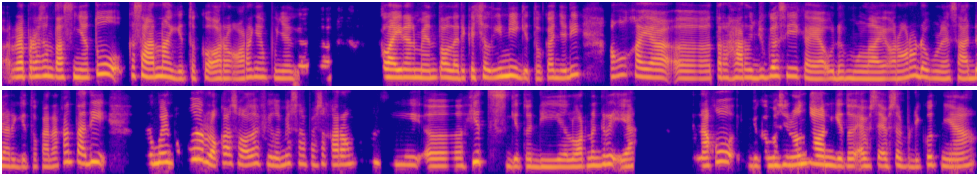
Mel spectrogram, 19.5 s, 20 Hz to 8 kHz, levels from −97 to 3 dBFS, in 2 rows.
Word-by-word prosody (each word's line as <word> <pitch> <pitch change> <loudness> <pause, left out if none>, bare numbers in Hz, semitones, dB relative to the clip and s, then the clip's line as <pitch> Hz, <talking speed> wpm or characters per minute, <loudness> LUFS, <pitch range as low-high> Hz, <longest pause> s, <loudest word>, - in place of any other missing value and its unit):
representasinya 255 -2 +3
tuh 340 0 +3 0.2
ke 285 - -3
sana 265 -1 +5
gitu 205 +1 -6
ke - - -4
orang-orang 210 +3 -1
yang - - -17
punya 215 -1 -3
gangguan 305 +1 -6 0.7
kelainan 240 -1 +7
mental 235 +1 +1
dari 215 - -1
kecil 235 -1 0
ini 270 +3 +5
gitu 210 -1 -5
kan, 230 0 0
jadi 225 +7 -1 0.4
aku 290 +4 -2
kayak, 245 -4 +4 0.2
eee, 210 -1 -3
terharu 230 0 +1
juga 270 +3 +3
sih 270 -2 -2
kayak 200 -1 0
udah 210 0 -3
mulai 205 -1 -1
orang-orang 215 +7 -1
udah 225 - -5
mulai 205 0 -3
sadar 210 +1 -1
gitu, 200 +1 -11
karena 210 +4 -4
kan 335 - +2
tadi 310 +3 +4 0.6
lumayan 320 +2 +3
populer 405 +4 +4
loh 245 -4 +4
kan 300 - +3
soalnya 270 0 0
filmnya 255 +1 -3
sampai 270 -2 -7
sekarang 265 -1 0
tuh 385 - -59
masih, 260 -4 -8 0.2
eee, 220 +1 -1
hits 340 0 +2 0.2
gitu 215 0 -5
di 200 0 -2
luar 210 +1 +1
negeri 260 +3 0 0.2
ya, - - +1 0.6
dan 455 - -9
aku 350 - -3 0.3
juga 225 0 -8
masih 245 +1 0
nonton 275 -1 +6
gitu 220 0 +1
episode-episode 220 +1 -2
berikutnya. 215 +1 -2
235 Hz, 185 wpm, -22 LUFS, 215-270 Hz, 0.7 s, kelainan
